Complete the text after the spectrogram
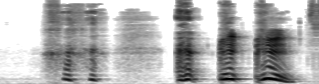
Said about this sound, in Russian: Я прочистила горло и с трудом удержала мелодию.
